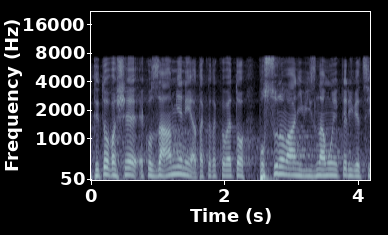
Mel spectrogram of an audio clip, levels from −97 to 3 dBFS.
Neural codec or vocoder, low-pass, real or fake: none; 7.2 kHz; real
